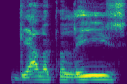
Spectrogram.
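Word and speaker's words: Gallipolis: Galiples, Ohio. Okay, it ends with an S, but it's pronounced Z.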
